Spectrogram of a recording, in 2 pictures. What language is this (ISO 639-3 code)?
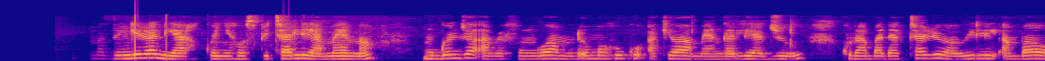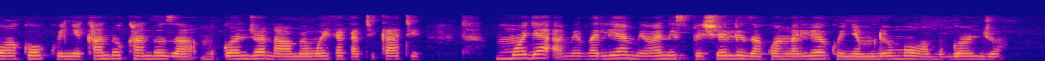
swa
